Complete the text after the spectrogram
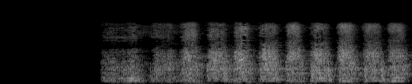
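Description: A hand plane shaves along a wooden board in quick, repeated strokes.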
